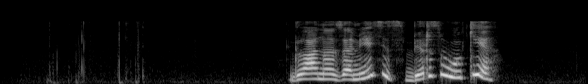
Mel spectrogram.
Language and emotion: Russian, positive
